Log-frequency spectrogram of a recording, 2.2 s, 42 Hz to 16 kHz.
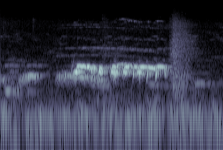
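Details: Local zebra dove kept for luring wild doves, recorded 17 August 2023: a soft low lead-in note followed by one sustained, rapidly pulsing trilled coo, ending in a short hissing noise burst.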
